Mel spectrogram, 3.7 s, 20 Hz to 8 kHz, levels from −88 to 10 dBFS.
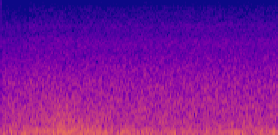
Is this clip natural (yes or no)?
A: yes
